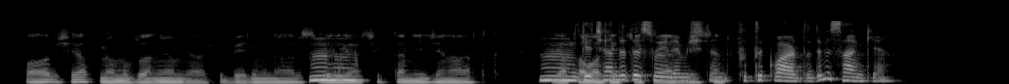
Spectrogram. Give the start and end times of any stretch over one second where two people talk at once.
5.5-7.3

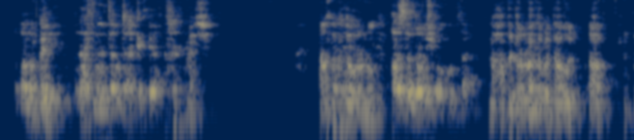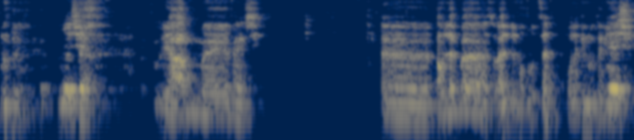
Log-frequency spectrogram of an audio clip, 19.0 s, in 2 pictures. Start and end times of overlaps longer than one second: none

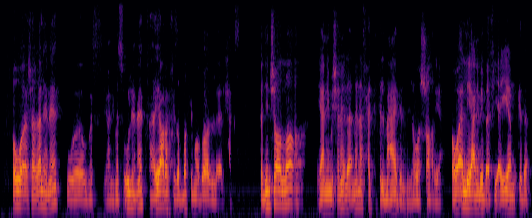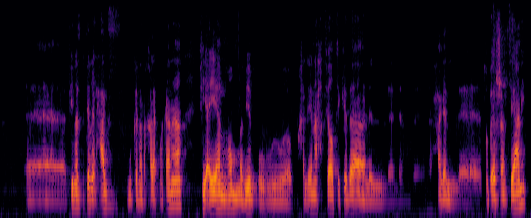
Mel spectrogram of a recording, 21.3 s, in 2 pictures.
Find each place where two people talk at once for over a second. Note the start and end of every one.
none

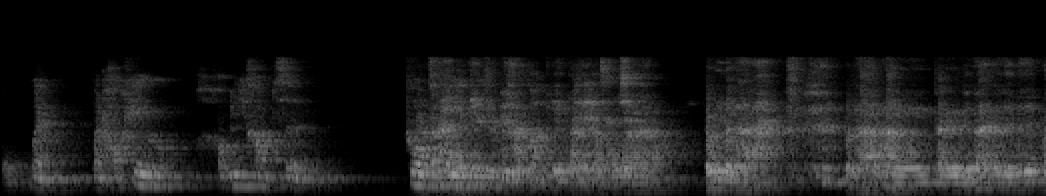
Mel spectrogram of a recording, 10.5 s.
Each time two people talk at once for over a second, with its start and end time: 4.1-6.3

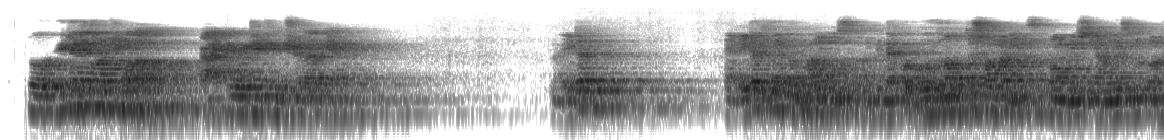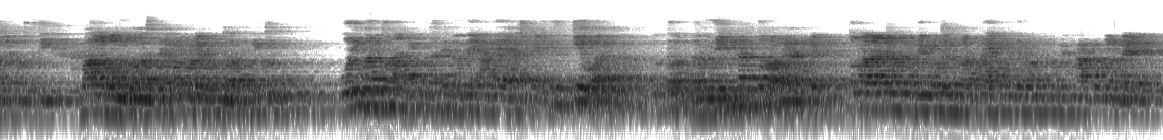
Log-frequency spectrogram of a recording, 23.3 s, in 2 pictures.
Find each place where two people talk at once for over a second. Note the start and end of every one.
none

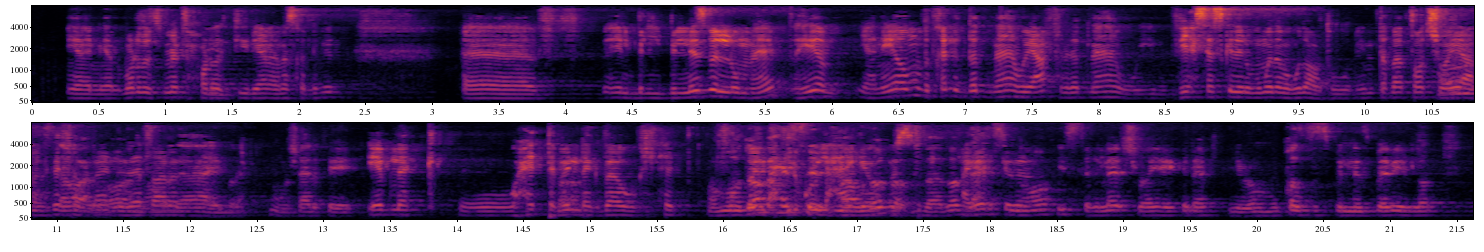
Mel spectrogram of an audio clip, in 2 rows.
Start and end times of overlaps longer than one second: 10.6-12.4, 15.9-18.4

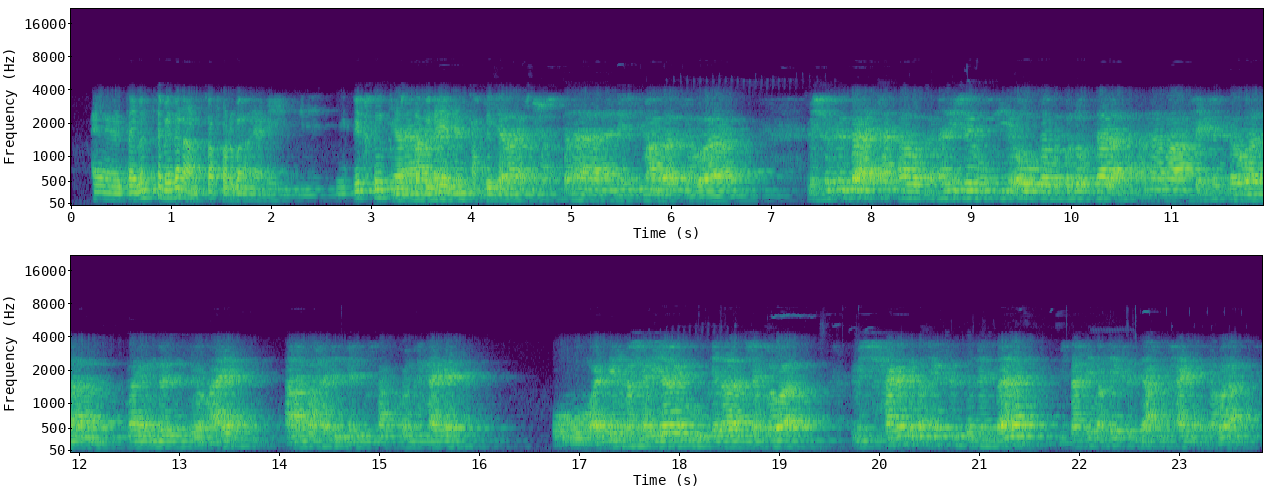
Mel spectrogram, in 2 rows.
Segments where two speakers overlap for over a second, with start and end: 3.1-4.6

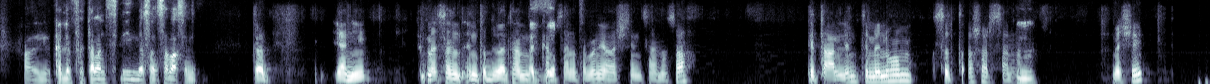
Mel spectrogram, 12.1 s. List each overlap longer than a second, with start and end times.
none

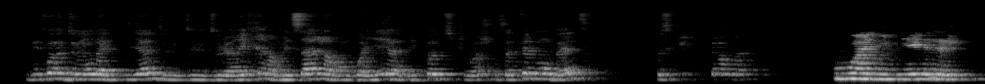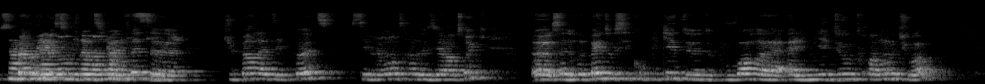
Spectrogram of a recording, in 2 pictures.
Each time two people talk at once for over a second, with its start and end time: 10.0-11.5

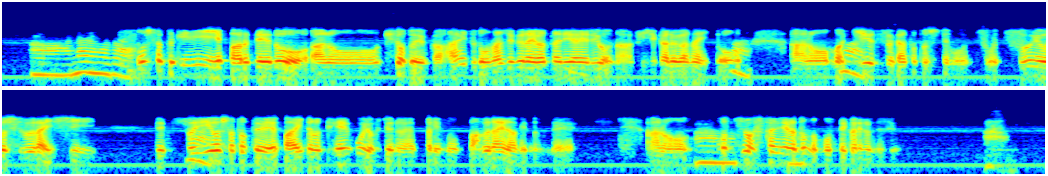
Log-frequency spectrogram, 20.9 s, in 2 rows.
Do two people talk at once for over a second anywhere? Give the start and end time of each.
none

